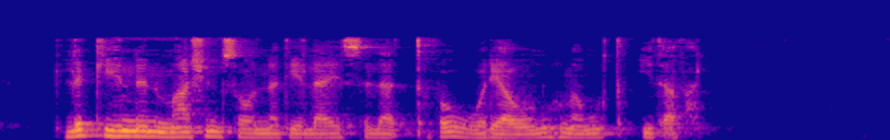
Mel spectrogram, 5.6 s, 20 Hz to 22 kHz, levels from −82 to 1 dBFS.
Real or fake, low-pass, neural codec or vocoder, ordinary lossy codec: real; 7.2 kHz; none; AAC, 48 kbps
